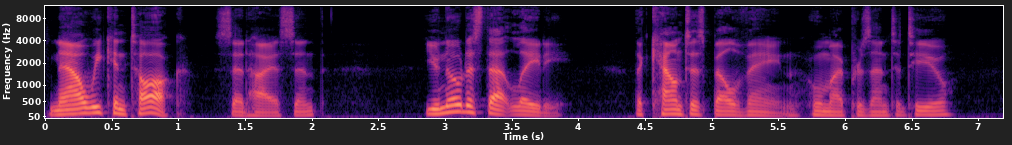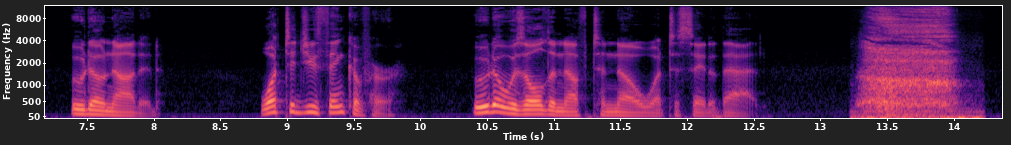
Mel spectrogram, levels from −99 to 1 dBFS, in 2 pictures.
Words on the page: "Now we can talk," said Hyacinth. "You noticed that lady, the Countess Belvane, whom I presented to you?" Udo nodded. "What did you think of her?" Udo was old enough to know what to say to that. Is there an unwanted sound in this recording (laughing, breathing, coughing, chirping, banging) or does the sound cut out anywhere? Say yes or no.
yes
